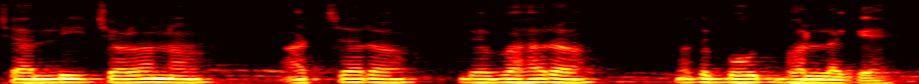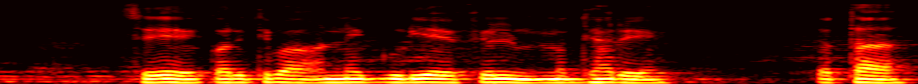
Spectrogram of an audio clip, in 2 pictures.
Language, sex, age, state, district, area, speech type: Odia, male, 18-30, Odisha, Jajpur, rural, spontaneous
